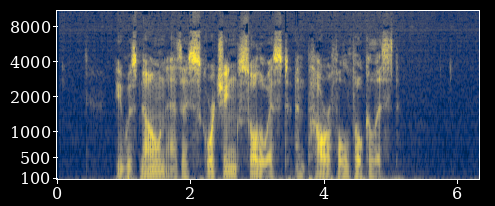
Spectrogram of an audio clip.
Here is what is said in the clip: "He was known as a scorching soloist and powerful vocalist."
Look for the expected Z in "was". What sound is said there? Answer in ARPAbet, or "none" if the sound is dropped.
Z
